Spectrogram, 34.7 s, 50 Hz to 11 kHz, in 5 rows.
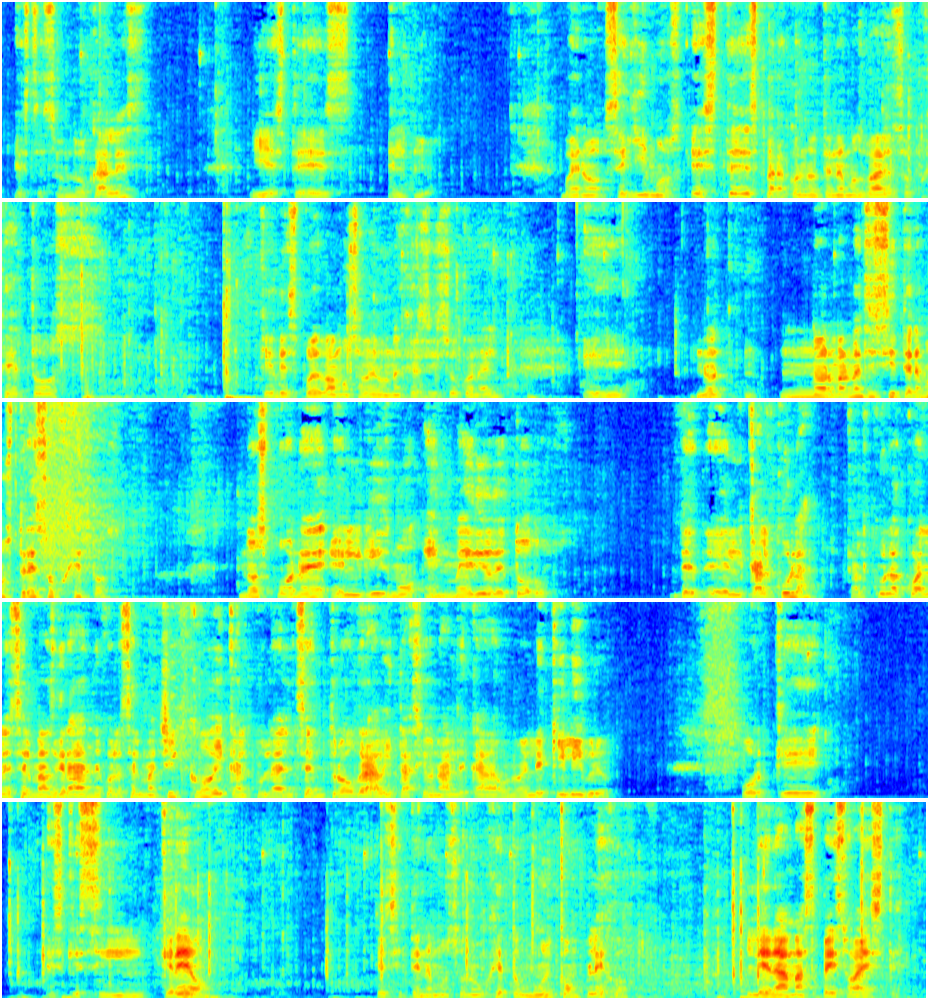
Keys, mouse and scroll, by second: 0.5 click, 5.4 scroll down 1, 5.7 middle click, 6.9 typing, 7.6 Escape, 7.6 scroll down 1, 7.8 scroll up 1, 7.9 middle click, 7.9 scroll down 1, 8.2-8.6 scroll up 1, 8.6 7, 9.5 shift+d, 9.9 click, 10.2 shift+d, 12.2 middle click, 12.4 scroll up 1, 13.2 click, 26.1 scroll down 1, 26.8 click, 27.9 shift+Tab, 32.3 Escape, 33.3 ctrl+z, 34.3 Tab.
